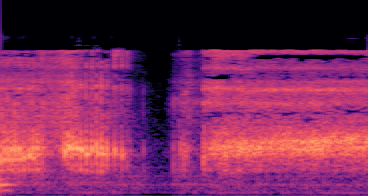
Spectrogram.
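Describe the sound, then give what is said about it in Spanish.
A loud snore: a long raspy breath, a brief silent pause, then another drawn-out rattling breath that fills the rest of the moment. No one speaks. “Ándale, güey, así como tú, que estabas dormido, pendejo, roncando toda eh, se te está acabando el tiempo.”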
